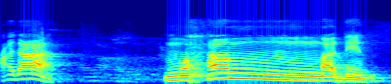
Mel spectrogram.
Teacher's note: اس میں بھی غور رکھنا ہے کہ عین جو ہے وہ مخرج اس کا حلق ہے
